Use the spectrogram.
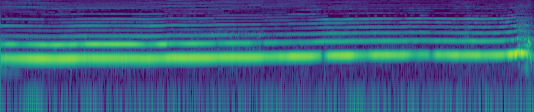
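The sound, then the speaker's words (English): A woman lets out one long, piercing scream that holds steady for several seconds and slowly climbs in pitch, loud, with a brassy, trumpeting wail like a wounded elephant. “Then Ulupi screams like a wounded elephant.”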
